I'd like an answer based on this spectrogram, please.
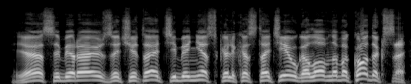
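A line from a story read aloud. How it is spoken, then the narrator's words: Stung, angry bark. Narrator (Russian): рявкнул Никитин, явно задетый самообладанием женщины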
